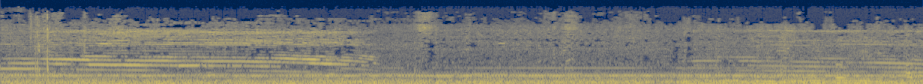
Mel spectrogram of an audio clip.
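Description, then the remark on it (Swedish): A man howls in agony from the toilet at the back of a passenger plane, drawn-out wailing cries rising and falling in pitch over the loud, steady rumble of the airplane cabin, filmed by a passenger. “Och sen är det då faktiskt en passagerare som filmar på flygplanet för att plötsligt så hör de då från toaletten fruktansvärda vrål.”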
